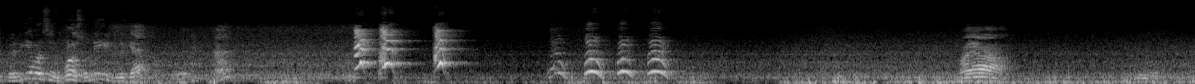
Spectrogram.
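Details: A Labrador puppy gives short, sharp, high-pitched barks in quick bursts during play time and barking training with an older Labrador, with voices nearby.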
